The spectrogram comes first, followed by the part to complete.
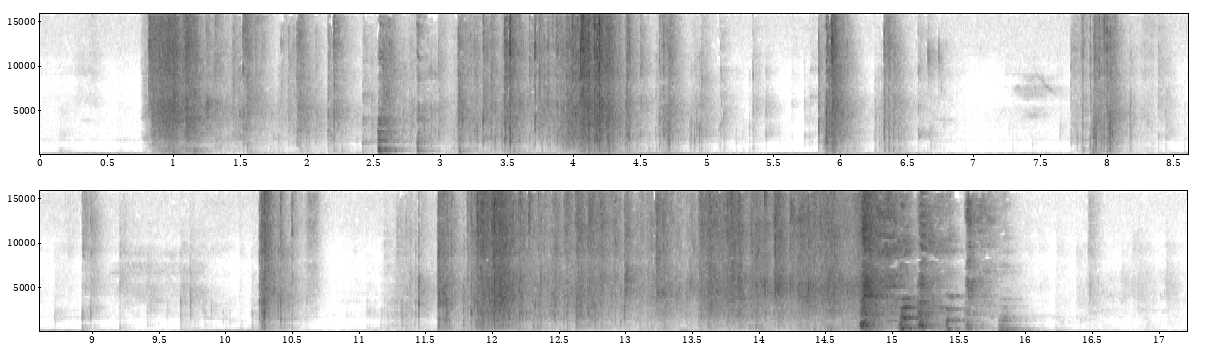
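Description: Plastic produce bag rustling and crinkling in two long spells, with separate clicks and knocks in between as kitchen things are handled and put away.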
